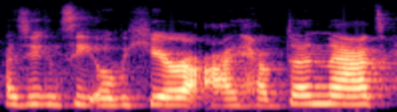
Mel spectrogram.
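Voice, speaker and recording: A woman's voice: a little high, steady tone, moderate pace, sharp tone. A young woman casually narrating a craft project on her home channel, chatty and upbeat with light laughs.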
